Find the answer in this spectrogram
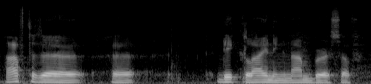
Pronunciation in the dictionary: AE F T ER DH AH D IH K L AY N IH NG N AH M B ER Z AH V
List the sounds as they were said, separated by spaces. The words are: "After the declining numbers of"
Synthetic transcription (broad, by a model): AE F T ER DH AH D IH K L AY N IH NG N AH M B ER S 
